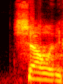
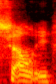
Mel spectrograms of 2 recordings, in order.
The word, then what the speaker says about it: Kjell: Shelley. Her name is pronounced Shelley. I learned that whether I wanted to or not. It's Scandinavian. The KJ is a sh sound.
